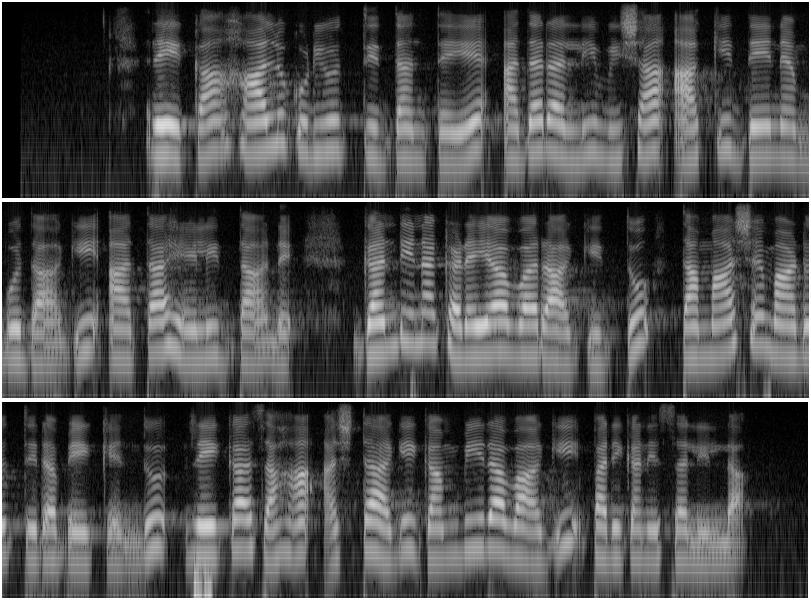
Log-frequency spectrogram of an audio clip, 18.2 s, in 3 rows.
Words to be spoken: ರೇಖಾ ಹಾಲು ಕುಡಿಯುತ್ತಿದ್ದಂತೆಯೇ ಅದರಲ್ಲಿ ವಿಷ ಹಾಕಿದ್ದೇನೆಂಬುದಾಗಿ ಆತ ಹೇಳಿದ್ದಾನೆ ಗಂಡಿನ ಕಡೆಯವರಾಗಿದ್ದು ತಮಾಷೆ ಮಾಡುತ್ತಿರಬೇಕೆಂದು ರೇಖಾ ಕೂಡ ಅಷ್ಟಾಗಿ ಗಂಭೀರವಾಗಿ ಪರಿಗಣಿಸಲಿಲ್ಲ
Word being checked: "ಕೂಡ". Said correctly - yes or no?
no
